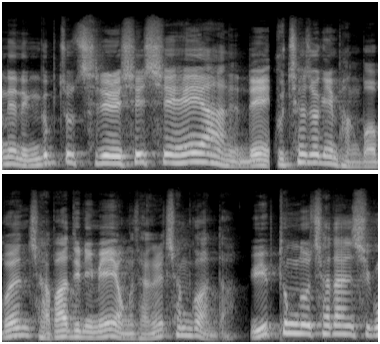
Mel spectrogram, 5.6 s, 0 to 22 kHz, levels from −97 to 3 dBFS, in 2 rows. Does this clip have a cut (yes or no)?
yes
